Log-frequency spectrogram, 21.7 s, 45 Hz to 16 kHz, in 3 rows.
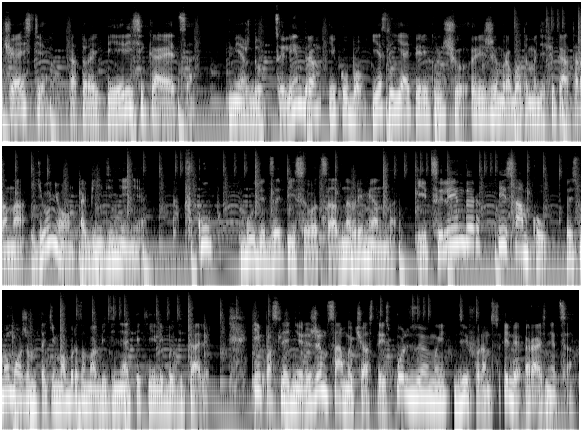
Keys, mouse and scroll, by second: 7.6 click, 21.0 click.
